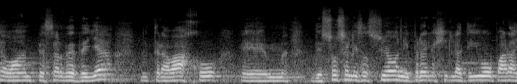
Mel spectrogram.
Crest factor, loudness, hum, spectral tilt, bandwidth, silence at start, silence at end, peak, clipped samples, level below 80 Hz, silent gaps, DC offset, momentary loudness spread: 14 dB; -17 LUFS; none; -7 dB/octave; 13 kHz; 0 s; 0 s; -2 dBFS; under 0.1%; -52 dBFS; none; under 0.1%; 8 LU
